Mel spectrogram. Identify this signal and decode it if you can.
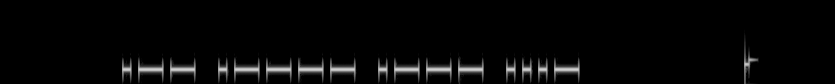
Morse code, heard as a keyed tone, about 15 wpm, 700 Hz. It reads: W1JV
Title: USA Call Signs - 4 Characters - 4x Character Spacing - 15wpm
